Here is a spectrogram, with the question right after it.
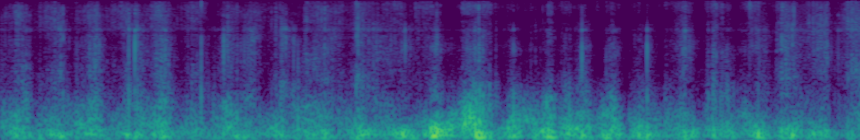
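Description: Long nails scratch along the ridged edges of a small, solid, printed wooden Canada souvenir ornament. The result is a dense, low, scratchy rasp of quick, irregular strokes, with the loudest scrapes near the middle.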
